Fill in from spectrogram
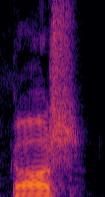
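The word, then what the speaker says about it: Gauge: Jetzt geht es um Iberian Gouge oder Gouge. Du musst mir das als Englischlehrer nochmal. – Gouge. – Gouge, okay, Gouge. Man könnte es auch sächsisch aussprechen mit Gouge.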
